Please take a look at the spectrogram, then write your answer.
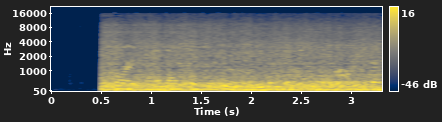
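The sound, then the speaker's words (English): After a brief silence, a combine harvester engine in Wisconsin, harvesting corn, starts droning loudly and steadily, a thick, rumbling mechanical roar with a broad hiss that holds constant for the rest of the moment. “Oh, and as he's driving, there's a tractor next to him with like a little trailer on it that catches all the shit that his combine picks up and it drops it in the back.”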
